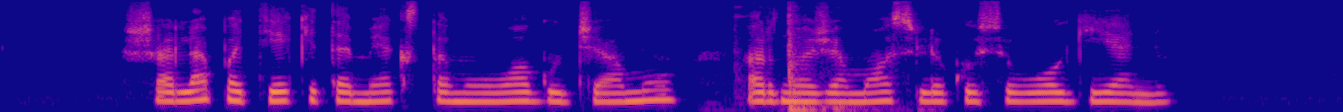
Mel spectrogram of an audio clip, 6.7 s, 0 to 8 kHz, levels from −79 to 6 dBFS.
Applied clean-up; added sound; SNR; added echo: none; Slam / Wood; 13 dB; none.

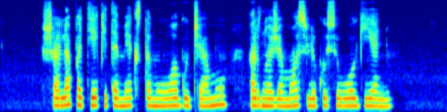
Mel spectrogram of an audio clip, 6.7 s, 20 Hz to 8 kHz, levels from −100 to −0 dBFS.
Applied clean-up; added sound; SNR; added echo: none; none; none; none.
